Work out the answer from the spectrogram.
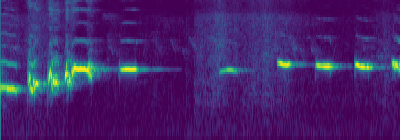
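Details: Oriental magpie-robin song played to rouse a silent bird: a quick rising burst of twittering notes, a pause, then steady clear whistles repeated about three times a second.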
